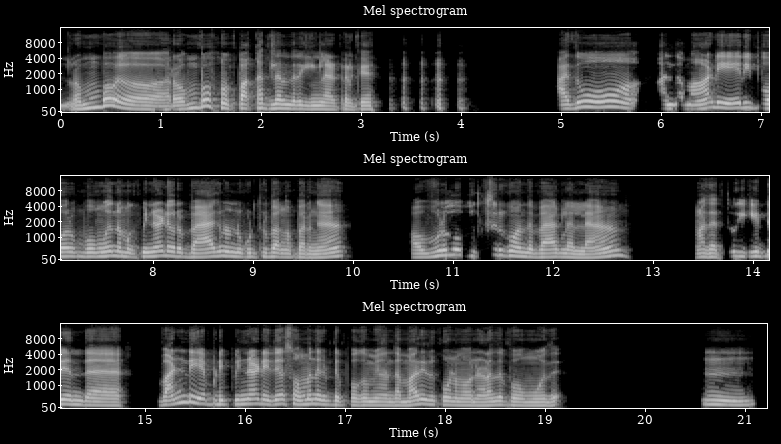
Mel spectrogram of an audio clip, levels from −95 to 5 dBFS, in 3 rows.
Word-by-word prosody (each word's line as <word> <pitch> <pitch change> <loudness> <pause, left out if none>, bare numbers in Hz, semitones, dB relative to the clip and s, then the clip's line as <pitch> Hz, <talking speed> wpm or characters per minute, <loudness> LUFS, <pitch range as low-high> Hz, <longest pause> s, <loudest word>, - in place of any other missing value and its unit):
ரொம்ப 210 - +1 0.7
ரொம்ப 185 +8 -1 0.4
பக்கத்ல 185 0 +1
இருந்துருக்கீங்களாட்ருக்கு. 150 -4 0 2.0
அதுவும் 240 +6 +2 0.5
அந்த 170 0 -1
மாடி 190 +7 +2
ஏறி 210 +1 +2
போக 185 0 +2 0.2
போகும்போது 180 +4 +1
நமக்கு 170 -5 -2
பின்னாடி 195 +3 +3
ஒரு 175 - +1
பேக்னு 175 +5 +3
ஒண்ணு 175 -2 -1
குடுத்துருப்பாங்க 165 -1 -1
பாருங்க. 145 0 +1 0.9
அவ்ளோ 175 +10 0 0.2
புக்ஸ் 195 +4 -8
இருக்கும் 210 -4 0
அந்த 170 -2 0
பேக்லலாம். 155 0 +1 0.9
அத 160 0 0
தூக்கிக்கிட்டு 190 +1 0
இந்த 165 -3 +1 0.7
வண்டி 255 +11 +3
எப்டி 185 -2 -1
பின்னாடி 200 +1 +4
ஏதோ 190 - +4
சொமந்துகிட்டு 180 -3 0
போகுமே, 150 0 0
அந்த 145 +1 -1
மாரி 185 +5 +2
இருக்கும் 165 -2 -2
நம்ம 145 -1 -1
நடந்து 150 +3 0
போகும்போது. 140 -1 -1 1.5
ம். 170 -2 -2
175 Hz, 105 wpm, -23 LUFS, 155-195 Hz, 2.0 s, பின்னாடி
